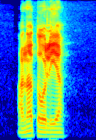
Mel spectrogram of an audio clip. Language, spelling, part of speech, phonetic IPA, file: Russian, Анатолия, proper noun, [ɐnɐˈtolʲɪjə], Ru-Анатолия.ogg
- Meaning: 1. a female given name, Anatolia 2. Anatolia (a region of Turkey in Western Asia) 3. genitive/accusative singular of Анатолий (Anatolij)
